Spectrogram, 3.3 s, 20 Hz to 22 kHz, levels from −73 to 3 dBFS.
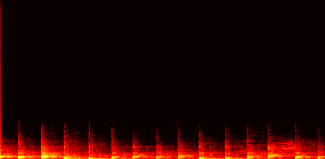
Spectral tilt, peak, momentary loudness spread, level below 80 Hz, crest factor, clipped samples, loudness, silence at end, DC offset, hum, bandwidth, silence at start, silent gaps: -9 dB/octave; 0 dBFS; 11 LU; -42 dBFS; 22 dB; under 0.1%; -23 LUFS; 0 s; 0.1%; none; 4.8 kHz; 0 s; none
